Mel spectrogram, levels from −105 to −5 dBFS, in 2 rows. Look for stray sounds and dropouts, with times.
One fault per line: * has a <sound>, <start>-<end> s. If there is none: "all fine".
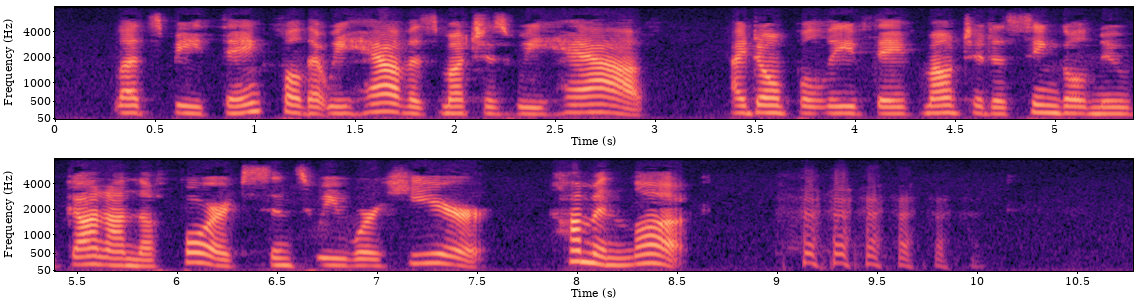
* has a laugh, 9.0-10.1 s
